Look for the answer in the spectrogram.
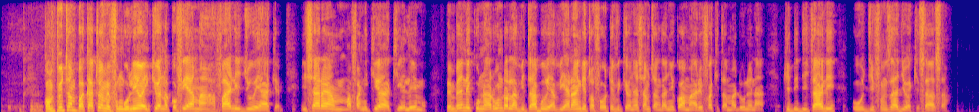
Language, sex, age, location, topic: Swahili, male, 25-35, Nairobi, education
